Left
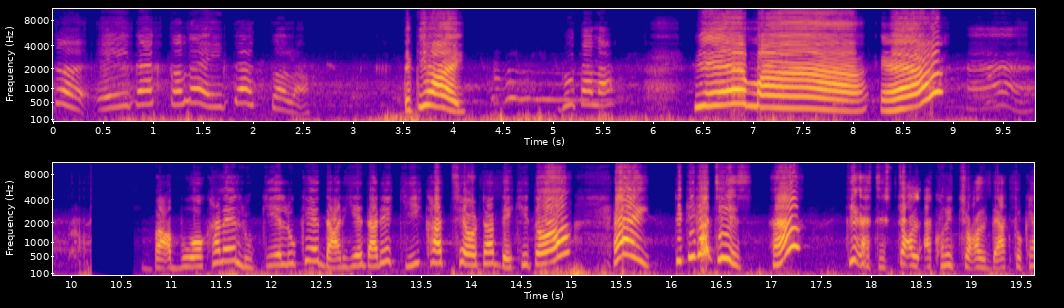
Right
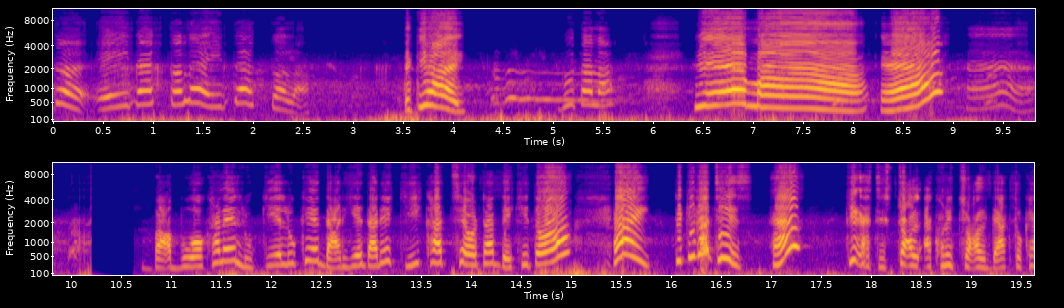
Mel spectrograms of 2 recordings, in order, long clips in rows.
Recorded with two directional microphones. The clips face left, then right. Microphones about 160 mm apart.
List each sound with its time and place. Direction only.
0.0 s babbling: 15° right (ahead or behind)
3.5 s speech: 10° right (ahead or behind)
9.1 s babbling: 20° right (ahead or behind)
10.8 s speech: 10° right (ahead or behind)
